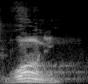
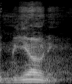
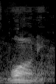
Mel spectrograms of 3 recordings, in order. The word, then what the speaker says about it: Buoni: So properly is Buoni, but we pronounce it improperly. We say Buoni. Buoni, okay. Because I went to. But if Italians would know, the right pronunciation is Buoni.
